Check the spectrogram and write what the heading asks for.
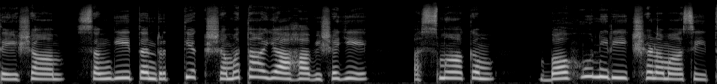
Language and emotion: Sanskrit, sad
